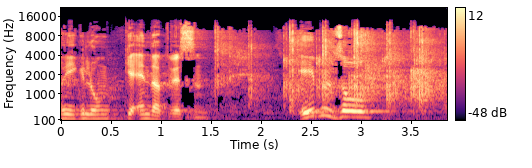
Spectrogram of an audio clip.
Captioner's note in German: Beifall AfD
